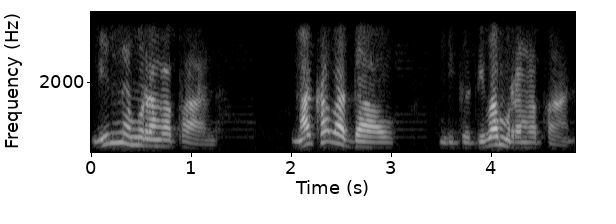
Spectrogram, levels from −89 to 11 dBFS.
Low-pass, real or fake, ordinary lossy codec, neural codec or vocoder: 3.6 kHz; real; none; none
